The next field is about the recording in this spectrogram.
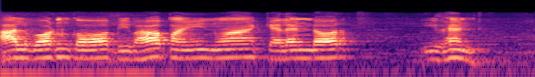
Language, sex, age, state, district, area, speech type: Odia, male, 18-30, Odisha, Balangir, urban, read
